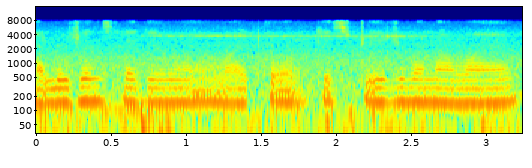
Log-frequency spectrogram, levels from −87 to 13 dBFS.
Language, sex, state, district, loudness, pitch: Hindi, female, Chhattisgarh, Korba, -15 LUFS, 145 Hz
